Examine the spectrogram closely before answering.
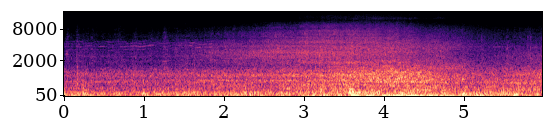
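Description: Tyres hiss on a wet road as a bus passes.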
